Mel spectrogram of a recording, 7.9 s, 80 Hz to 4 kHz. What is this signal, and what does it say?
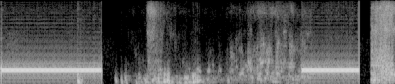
Ringback tone (North America), 440 + 480 Hz.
